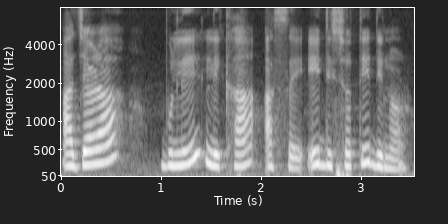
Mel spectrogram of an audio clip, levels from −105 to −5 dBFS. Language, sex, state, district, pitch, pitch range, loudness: Assamese, female, Assam, Kamrup Metropolitan, 220 Hz, 210-245 Hz, -17 LUFS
